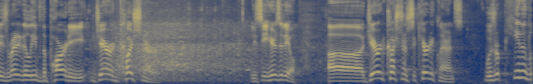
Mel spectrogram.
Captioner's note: laughter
